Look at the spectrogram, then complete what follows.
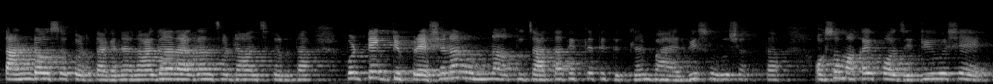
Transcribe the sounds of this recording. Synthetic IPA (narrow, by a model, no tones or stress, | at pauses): t̪ãɳɖəəsəkəɾt̪aɡʱɛnaɾaɡãɾaɡãnt͡səɖãnt͡skəɾt̪a | pəɳt̪ek̚ɖipɾeɕənaɾuɳːat̪ũd͡zat̪at̪it̪ʰlet̪it̪it̪ʰljãnbʱajɾbʱiːsoɾuːɕək̚t̪a | əsɔmakaiːpɔd͡ziʈiʋəɕe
